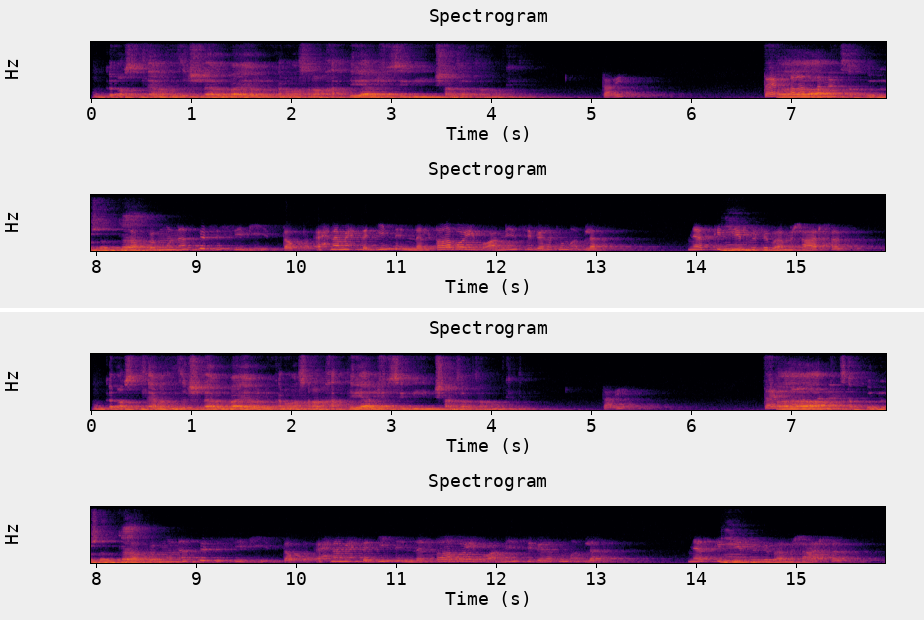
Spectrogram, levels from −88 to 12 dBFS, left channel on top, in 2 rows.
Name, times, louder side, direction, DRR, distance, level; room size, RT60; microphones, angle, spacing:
voice 1, 0.0-4.1 6.8-7.4 7.7-8.4 14.2-14.6, right 1 dB, 25° right, -2 dB, 1.4 m, -25 dB
voice 2, 6.7-7.5 8.3-13.1 13.9-15.5, left 2 dB, 35° left, 4 dB, 0.6 m, -32 dB
12.0 x 7.4 x 2.5 m, 1.3 s
head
